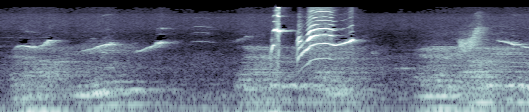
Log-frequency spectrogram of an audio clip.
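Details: Caged red-whiskered bulbul, kept with a hung group of birds in its first week of care: thin rising whistled notes, then a sudden cluster of sharp, rising, ringing chirps mid-clip, more soft whistles after, over a low steady hum.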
